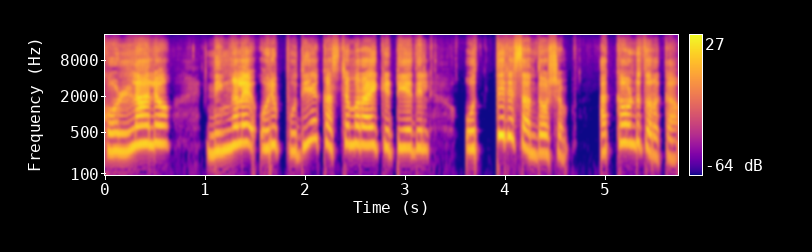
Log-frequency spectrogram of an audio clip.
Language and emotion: Malayalam, surprised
